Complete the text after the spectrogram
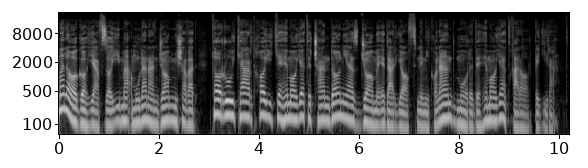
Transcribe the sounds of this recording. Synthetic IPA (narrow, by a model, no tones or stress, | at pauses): mæle̞ɒːɡɒːɦiːæfzɒːjiːmæ̰ʔmuːlænænd͡ʒɒːmːiːʃævæd̪ | t̪ʰɒːruːjcʰæɾd̪̥hɒːiːcʰe̞ɦe̞mɒːjæt̪ʰe̞t͡ʃʰænd̪ɒːniːæzd͡ʒɒːme̞ʔe̞d̪æɾjɒːft̪ne̞miːkʰo̞nænd̪moːɾe̞d̪e̞ɦe̞mɒːjæt̪ʰɢæɾɒːɾbe̞ɡiːɾæ̰nd̪̥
